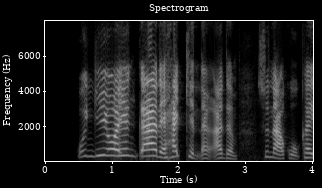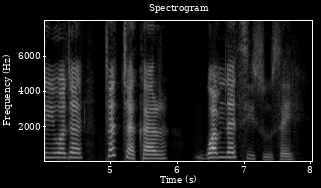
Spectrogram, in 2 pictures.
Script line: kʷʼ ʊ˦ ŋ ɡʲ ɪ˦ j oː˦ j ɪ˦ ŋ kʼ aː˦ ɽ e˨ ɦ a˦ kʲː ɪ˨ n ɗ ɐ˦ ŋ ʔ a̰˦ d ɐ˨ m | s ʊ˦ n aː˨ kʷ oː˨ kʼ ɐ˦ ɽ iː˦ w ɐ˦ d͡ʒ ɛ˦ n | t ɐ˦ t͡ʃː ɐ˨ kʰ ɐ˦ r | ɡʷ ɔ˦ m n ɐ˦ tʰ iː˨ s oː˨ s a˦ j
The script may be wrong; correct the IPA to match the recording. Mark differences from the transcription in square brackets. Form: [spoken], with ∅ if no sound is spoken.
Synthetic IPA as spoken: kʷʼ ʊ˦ ŋ ɡʲ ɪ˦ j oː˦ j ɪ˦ ŋ kʼ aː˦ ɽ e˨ ɦ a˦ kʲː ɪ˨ n ɗ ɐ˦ ŋ ʔ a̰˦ d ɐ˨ m | s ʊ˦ n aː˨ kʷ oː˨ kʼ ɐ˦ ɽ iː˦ w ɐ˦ d͡ʒ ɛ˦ n | [t͡ʃ] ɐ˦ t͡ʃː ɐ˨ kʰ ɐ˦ r | ɡʷ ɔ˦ m n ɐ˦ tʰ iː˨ s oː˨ s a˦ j

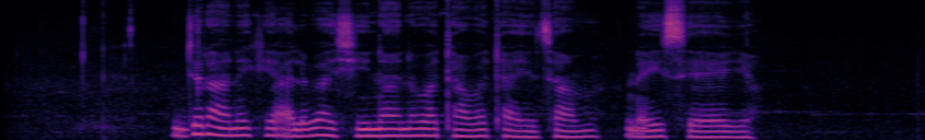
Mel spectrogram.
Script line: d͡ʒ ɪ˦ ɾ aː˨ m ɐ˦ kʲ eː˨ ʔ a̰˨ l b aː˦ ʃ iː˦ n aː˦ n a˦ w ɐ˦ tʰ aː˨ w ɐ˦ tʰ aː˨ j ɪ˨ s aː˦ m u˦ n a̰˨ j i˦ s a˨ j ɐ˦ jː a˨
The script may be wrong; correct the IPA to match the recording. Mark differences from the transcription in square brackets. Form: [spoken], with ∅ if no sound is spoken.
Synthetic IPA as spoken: d͡ʒ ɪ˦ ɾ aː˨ [n] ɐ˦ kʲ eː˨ ʔ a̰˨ l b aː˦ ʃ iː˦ n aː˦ n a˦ w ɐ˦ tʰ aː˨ w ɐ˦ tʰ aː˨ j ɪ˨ s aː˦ m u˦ n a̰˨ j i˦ s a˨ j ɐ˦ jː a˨

